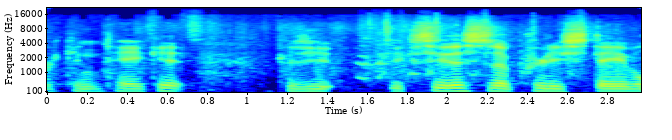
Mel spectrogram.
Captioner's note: boat squeaking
